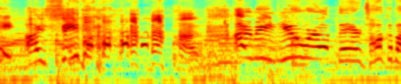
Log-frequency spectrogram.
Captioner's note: laughs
